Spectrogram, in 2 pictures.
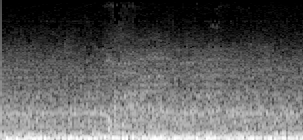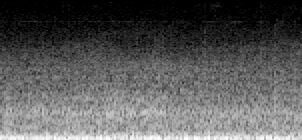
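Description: Heavy double-trailer truck's diesel engine running steadily under load on an uphill climb: a deep, even rumble with road noise.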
